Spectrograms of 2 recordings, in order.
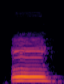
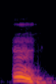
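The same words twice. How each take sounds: First: The pitch stays high and level. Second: The pitch drops sharply from high to low. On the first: "High and flat" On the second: "and falling"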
